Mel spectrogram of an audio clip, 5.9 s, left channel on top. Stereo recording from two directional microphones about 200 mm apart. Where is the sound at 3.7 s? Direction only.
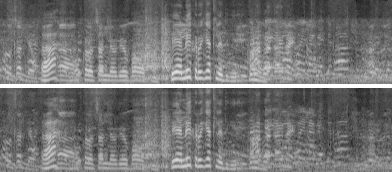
50° left (ahead or behind).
